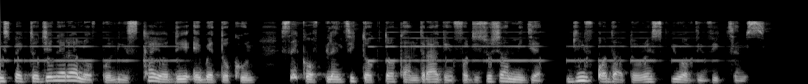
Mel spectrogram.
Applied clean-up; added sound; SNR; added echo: neural mask model RNNoise.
